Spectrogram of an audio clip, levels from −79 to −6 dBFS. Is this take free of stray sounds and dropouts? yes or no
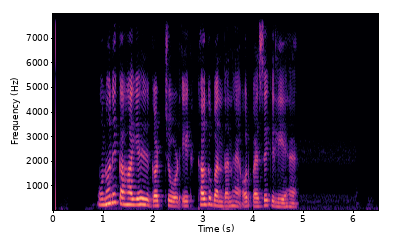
yes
